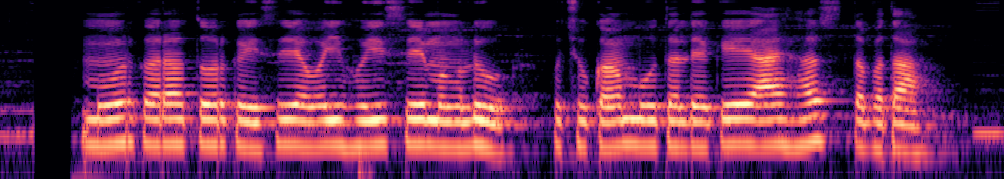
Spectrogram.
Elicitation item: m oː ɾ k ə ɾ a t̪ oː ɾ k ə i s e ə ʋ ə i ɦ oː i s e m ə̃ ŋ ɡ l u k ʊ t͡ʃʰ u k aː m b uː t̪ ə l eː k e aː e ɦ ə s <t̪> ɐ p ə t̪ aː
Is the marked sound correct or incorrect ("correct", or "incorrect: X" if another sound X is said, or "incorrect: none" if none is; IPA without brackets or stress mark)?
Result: correct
